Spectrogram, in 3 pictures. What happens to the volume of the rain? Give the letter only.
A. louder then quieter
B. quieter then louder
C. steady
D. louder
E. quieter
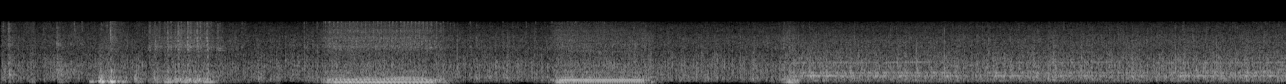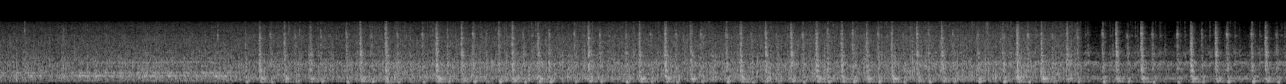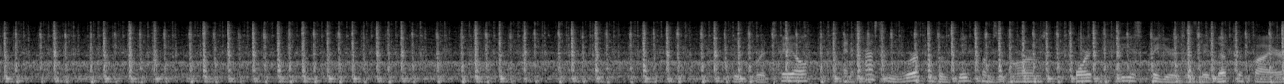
D.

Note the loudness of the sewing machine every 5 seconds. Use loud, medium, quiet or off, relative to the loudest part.
loud, loud, medium, loud, loud, loud, loud, loud.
